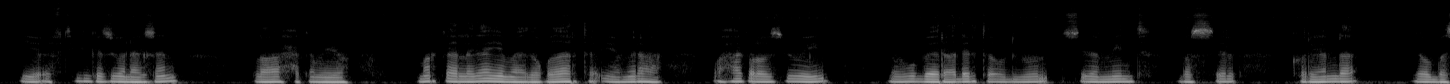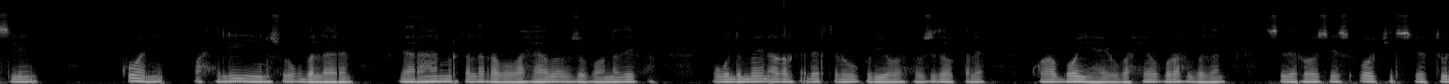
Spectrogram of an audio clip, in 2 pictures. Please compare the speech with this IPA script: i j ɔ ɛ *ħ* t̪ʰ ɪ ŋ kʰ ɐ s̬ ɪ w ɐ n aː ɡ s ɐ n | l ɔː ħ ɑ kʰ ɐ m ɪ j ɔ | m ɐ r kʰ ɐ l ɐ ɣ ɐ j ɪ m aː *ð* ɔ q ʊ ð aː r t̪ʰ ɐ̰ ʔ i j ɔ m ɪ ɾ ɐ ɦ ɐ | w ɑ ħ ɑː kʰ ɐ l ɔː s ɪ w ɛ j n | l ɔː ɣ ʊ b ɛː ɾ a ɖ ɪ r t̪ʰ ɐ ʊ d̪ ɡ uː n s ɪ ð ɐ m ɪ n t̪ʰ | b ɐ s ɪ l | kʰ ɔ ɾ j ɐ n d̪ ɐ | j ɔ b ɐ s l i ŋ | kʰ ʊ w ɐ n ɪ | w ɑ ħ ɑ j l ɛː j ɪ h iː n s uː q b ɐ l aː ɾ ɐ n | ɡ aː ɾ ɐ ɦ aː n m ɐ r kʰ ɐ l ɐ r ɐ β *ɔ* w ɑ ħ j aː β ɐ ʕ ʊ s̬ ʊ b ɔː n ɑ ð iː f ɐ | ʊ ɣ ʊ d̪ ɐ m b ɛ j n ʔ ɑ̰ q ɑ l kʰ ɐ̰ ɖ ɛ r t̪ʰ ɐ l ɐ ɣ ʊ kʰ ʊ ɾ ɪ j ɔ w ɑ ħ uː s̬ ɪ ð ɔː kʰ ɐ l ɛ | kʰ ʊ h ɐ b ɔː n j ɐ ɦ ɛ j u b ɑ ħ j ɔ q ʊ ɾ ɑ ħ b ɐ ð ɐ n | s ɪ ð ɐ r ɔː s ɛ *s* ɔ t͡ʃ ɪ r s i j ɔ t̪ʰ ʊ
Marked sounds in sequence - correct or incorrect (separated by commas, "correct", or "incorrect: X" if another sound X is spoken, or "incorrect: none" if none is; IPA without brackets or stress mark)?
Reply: incorrect: f, correct, correct, correct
